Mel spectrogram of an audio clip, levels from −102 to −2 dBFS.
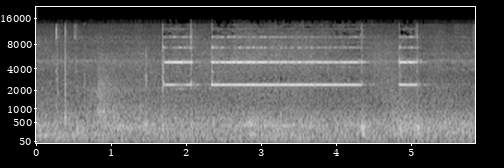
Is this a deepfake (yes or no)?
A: yes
